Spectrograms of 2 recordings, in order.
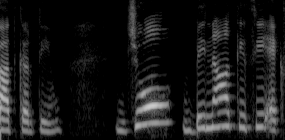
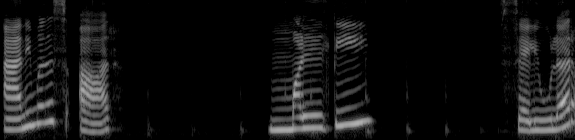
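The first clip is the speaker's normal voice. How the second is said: very slow, drawn-out dictation pace; dictating slowly; 3 semitones lower, 5 dB quieter, much slower than usual. Shown as a demonstration. Teacher dictates the first property to students, slow dictation. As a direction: stretch each word so they can write. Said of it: "सबसे पहली properties लिखने जा रही हूँ".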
